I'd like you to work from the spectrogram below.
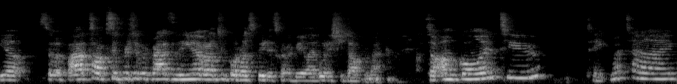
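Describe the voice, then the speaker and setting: A woman's high voice with a Southern US accent. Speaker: podcast host, housewife. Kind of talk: casual livestream chat. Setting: live video stream.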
